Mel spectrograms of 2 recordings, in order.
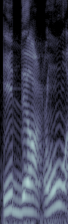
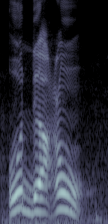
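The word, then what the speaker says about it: اُدْعُ: Bukan id'u atau ad'u, tapi dibacanya ud'u.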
